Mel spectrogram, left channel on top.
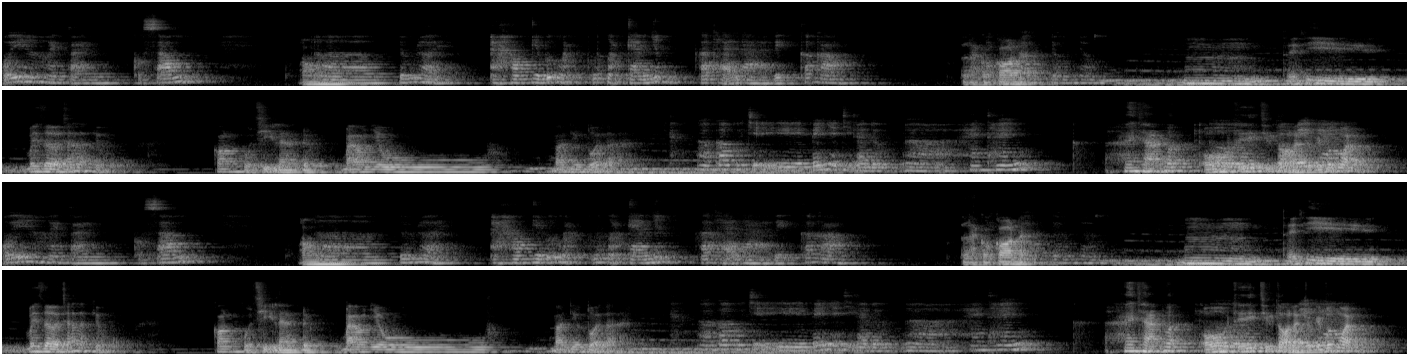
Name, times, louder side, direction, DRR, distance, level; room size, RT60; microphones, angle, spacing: voice 1, 0.0-1.9 3.1-4.4 4.9-6.7 7.0-8.4 9.8-11.0 20.7-24.4 26.1-27.6, left 1 dB, 75° left, -1 dB, 0.5 m, -30 dB
voice 2, 3.0-3.6 9.6-10.2 11.7-15.1 16.2-19.2 19.5-20.3 25.1-27.6, right 2 dB, 30° right, 3 dB, 0.4 m, -24 dB
sound 1, 10.9-15.9 19.2-24.1, left 1 dB, 70° right, 0.7 m, -36 dB
3.2 x 2.1 x 3.9 m, 0.90 s
head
